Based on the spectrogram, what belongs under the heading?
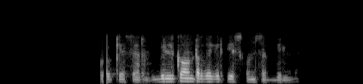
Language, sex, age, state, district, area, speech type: Telugu, male, 18-30, Andhra Pradesh, Konaseema, rural, conversation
